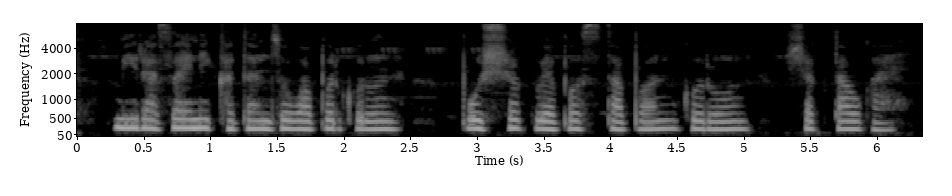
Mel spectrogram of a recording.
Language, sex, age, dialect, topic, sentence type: Marathi, male, 18-24, Southern Konkan, agriculture, question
